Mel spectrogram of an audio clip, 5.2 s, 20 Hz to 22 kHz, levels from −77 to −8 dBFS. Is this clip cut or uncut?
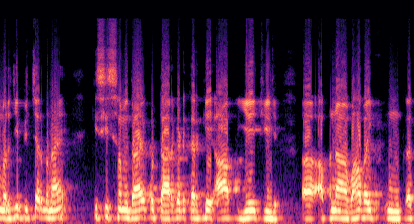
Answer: uncut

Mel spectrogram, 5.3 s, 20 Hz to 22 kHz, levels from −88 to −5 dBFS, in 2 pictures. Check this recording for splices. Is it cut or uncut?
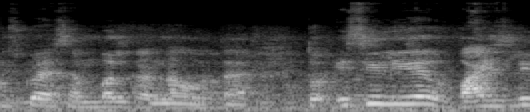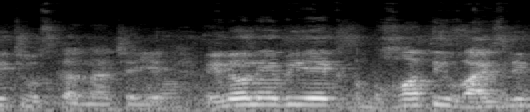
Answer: uncut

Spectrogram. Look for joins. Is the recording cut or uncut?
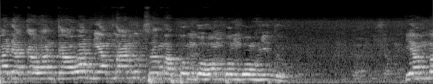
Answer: uncut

